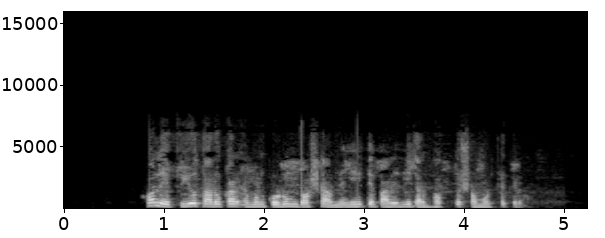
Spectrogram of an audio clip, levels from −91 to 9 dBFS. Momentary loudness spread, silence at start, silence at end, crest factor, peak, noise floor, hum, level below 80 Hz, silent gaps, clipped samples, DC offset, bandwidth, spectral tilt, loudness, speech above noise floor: 12 LU; 0.8 s; 0.65 s; 16 dB; -2 dBFS; -67 dBFS; none; -54 dBFS; none; under 0.1%; under 0.1%; 6.6 kHz; -8.5 dB/octave; -16 LUFS; 52 dB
